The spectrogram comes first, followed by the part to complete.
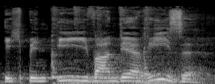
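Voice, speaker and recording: A man singing as a gentle, lonely young giant in a children's story song, slow and soft. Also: fairly high pitch. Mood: wistful. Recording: song over loud piano.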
